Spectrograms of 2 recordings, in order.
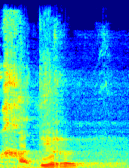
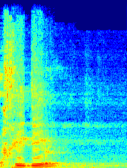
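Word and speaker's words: خضر: Jadi membacanya ada dua cara. Yang pertama Khadir. Nabi Khadir atau Nabi Khidir.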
